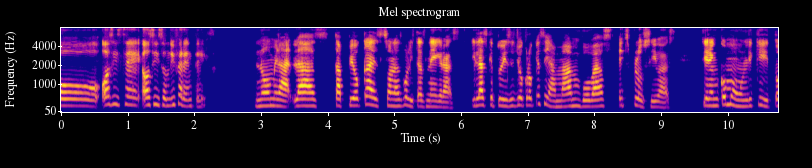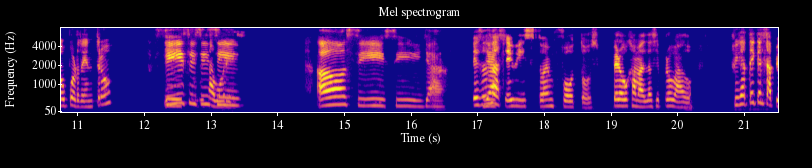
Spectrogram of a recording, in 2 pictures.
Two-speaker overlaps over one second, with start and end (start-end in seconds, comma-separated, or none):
12.3-13.5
